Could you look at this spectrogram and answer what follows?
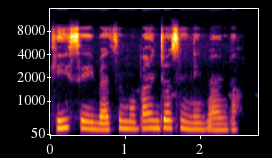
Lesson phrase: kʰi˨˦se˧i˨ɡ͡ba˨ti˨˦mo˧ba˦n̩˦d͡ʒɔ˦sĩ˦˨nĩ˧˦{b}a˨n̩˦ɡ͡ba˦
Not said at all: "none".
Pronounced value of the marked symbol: ɡ͡b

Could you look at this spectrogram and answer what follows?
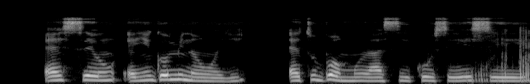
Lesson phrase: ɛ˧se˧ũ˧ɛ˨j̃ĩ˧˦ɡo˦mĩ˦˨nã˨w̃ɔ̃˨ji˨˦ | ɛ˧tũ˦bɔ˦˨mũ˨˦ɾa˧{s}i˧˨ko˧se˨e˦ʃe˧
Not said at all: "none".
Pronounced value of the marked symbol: s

